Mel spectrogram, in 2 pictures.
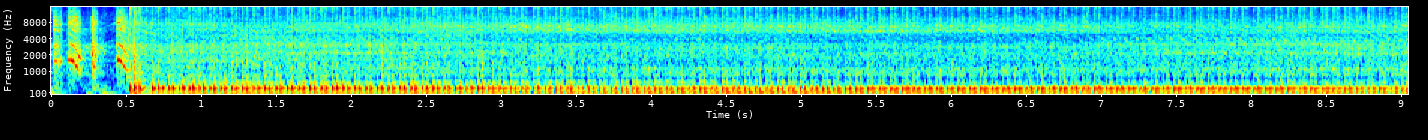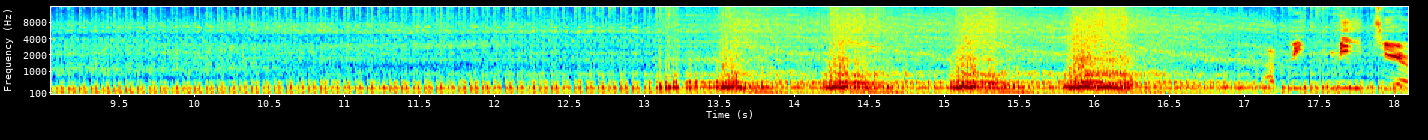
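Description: A KTM Superduke 1290 R EVO with an Akrapovic exhaust, heard close up as a deep, steady idle that breaks into several sharp revs near the end.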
